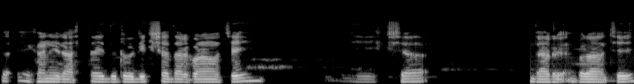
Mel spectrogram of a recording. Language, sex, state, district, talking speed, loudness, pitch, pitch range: Bengali, male, West Bengal, Purulia, 130 wpm, -20 LUFS, 135 Hz, 125-180 Hz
